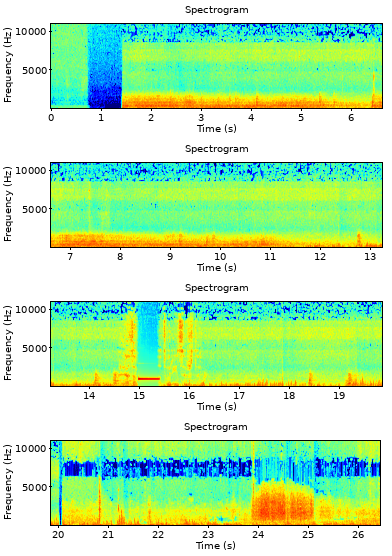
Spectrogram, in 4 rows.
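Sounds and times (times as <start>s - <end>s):
sharp cracks and bangs of ammunition depot explosions: 1.4s - 13.4s, 14.0s - 14.9s, 18.4s - 19.6s, 23.4s - 26.4s
ammunition depot explosions detonating in Berdyansk: 1.4s - 15.0s, 15.6s - 26.4s
wind buffeting the microphone: 1.4s - 26.4s.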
